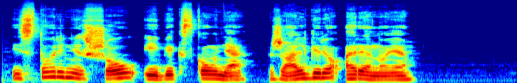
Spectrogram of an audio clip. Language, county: Lithuanian, Panevėžys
